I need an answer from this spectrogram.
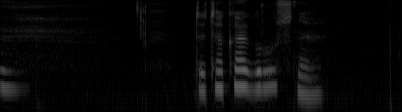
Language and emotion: Russian, sad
